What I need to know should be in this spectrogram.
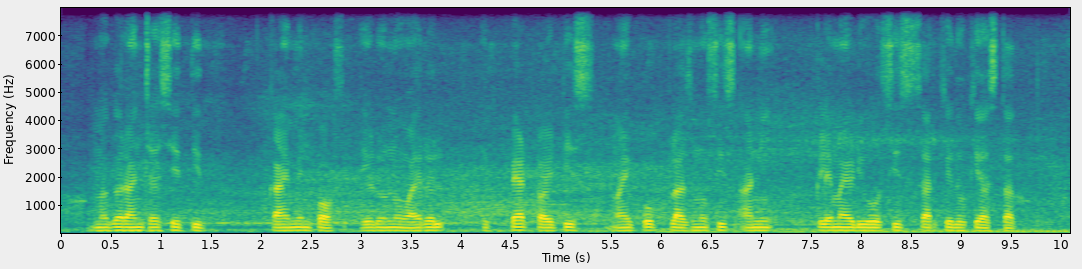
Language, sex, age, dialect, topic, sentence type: Marathi, male, 41-45, Southern Konkan, agriculture, statement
